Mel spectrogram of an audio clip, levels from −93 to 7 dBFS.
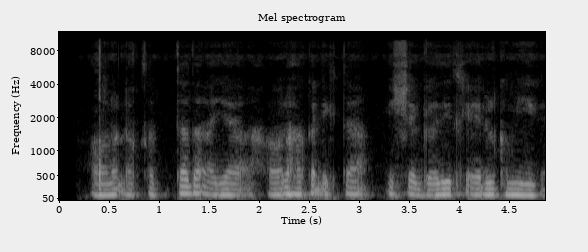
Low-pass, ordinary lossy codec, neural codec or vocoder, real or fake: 9.9 kHz; AAC, 32 kbps; vocoder, 22.05 kHz, 80 mel bands, WaveNeXt; fake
